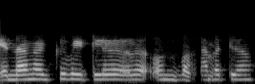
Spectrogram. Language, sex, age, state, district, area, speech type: Malayalam, female, 30-45, Kerala, Malappuram, rural, conversation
